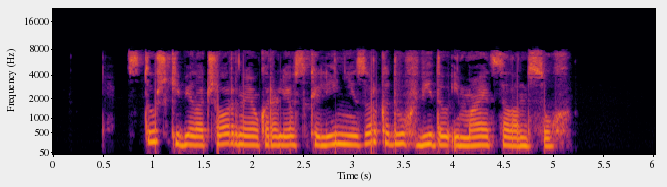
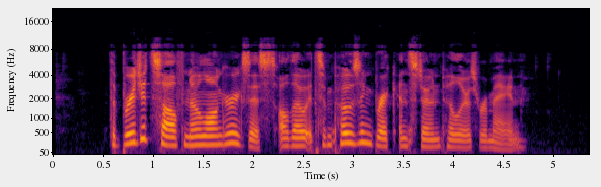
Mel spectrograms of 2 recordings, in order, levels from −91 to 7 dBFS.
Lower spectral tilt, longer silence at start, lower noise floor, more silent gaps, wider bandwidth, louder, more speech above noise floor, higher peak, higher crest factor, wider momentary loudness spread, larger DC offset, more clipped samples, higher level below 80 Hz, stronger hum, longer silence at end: first, -4.5 dB/octave vs -2 dB/octave; first, 0.75 s vs 0.6 s; first, -79 dBFS vs -71 dBFS; neither; second, 8.2 kHz vs 11 kHz; about the same, -19 LUFS vs -19 LUFS; first, 60 dB vs 51 dB; second, -6 dBFS vs -2 dBFS; second, 14 dB vs 20 dB; second, 5 LU vs 12 LU; neither; neither; first, -54 dBFS vs -60 dBFS; neither; first, 0.85 s vs 0.65 s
